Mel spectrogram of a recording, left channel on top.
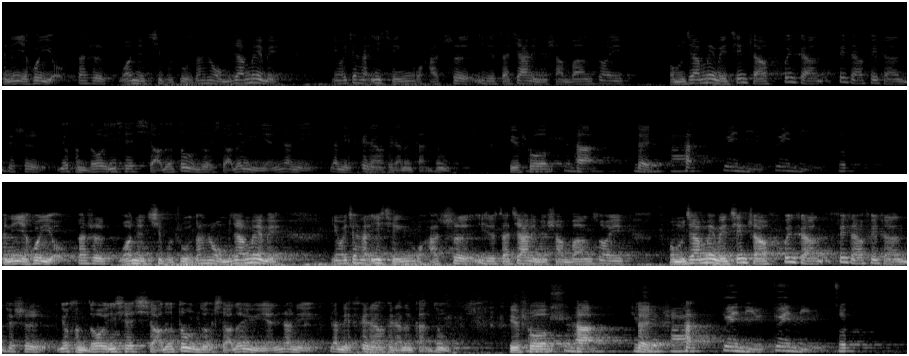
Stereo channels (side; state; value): left; quieter; 20.7 dB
